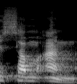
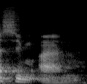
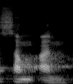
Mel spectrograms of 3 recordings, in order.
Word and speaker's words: Sam'an: Ada yang bacanya bacanya Sim'an ya. Wallahuam ya. Tapi ya kalau merujuk pada pensyarah kitab ini Ibu yakni Ibnu Daqiq ya al Imam Ibnu Daqiq Al-Aid ya. Beliau lebih memilih dengan sebutan Sam'an bukan bukan Syim'an ya condongnya beliau itu.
